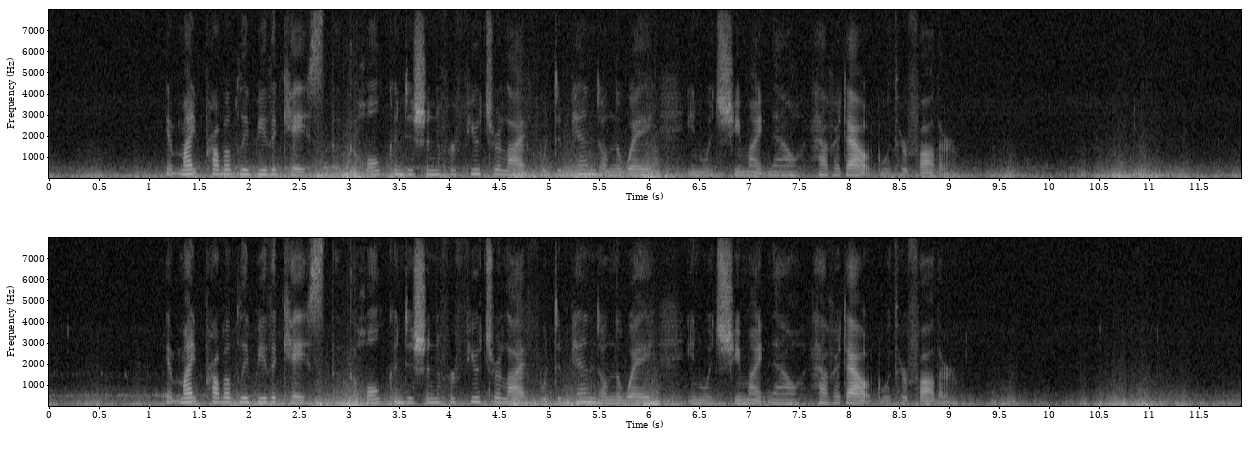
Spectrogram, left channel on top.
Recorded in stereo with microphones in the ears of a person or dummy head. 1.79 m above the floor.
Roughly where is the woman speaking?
Centre.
